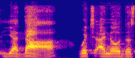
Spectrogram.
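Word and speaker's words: ידע: the word for chosen in Hebrew which is pronounced yada which I know does not really help matters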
